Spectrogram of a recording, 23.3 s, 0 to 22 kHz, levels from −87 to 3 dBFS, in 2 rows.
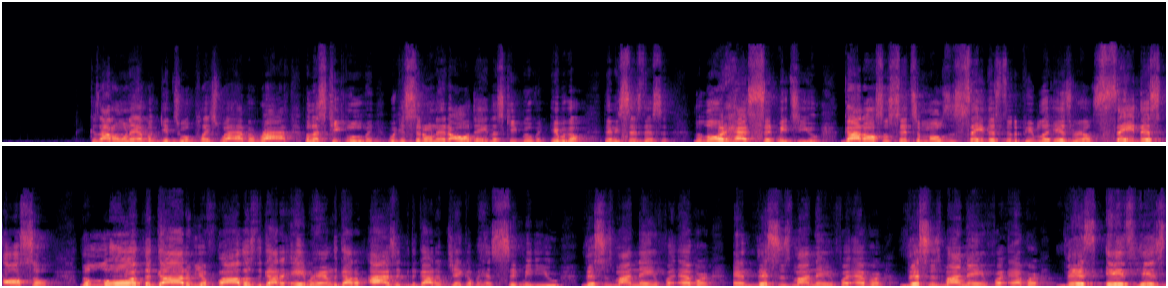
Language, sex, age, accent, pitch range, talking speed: English, male, 40-59, American, 160-235 Hz, 260 wpm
